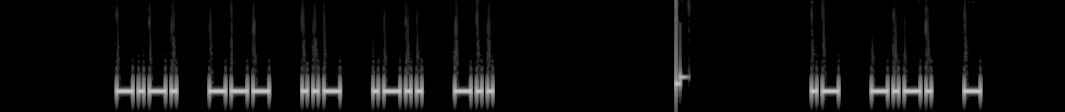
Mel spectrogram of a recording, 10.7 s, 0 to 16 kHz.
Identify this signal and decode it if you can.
Morse code, heard as a keyed tone, about 22 wpm, spaced as for 16 wpm, 700 Hz. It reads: COULD ACT
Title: 2x Character Spacing - Top 300 Words - 22wpm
